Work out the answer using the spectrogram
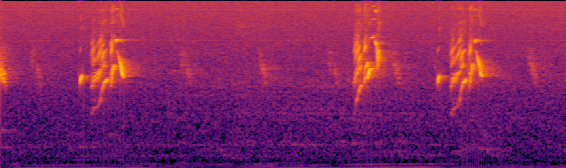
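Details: European goldfinch, kept bird, giving short bursts of bright twittered notes with a brief trill, spaced by gaps, over a low steady background hum.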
